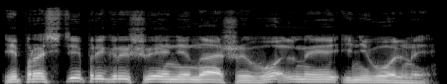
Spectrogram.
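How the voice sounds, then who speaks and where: A man's voice: mid-range voice, slow pace, a little mellow, clean tone, no room sound, studio quality, pitched above the performer's own voice, close to an everyday voice. A man reading an audiobook who voices a greedy, hypocritically pious factory manager, scolding and mocking the workers. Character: pompous sanctimonious male factory manager, greedy. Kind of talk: audiobook character voice.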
